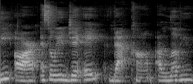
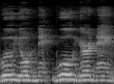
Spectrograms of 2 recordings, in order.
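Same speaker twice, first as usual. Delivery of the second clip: put-on Southern US accent slipping out. Calling out a roll call on wealth builders: southern accent slipping out. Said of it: "that Southern accent came out".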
